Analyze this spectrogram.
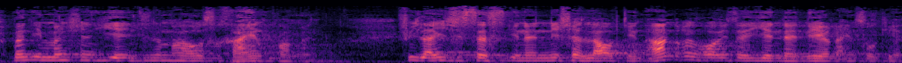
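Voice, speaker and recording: A man's fairly high pitch over noticeable background noise. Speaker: preacher. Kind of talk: sermon to a live congregation, with scripture reading and calls for praise. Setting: church. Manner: animated, urgent and exhortative, with repeated phrases and Hallelujah calls; stop-and-go delivery with repeated words and restarts.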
